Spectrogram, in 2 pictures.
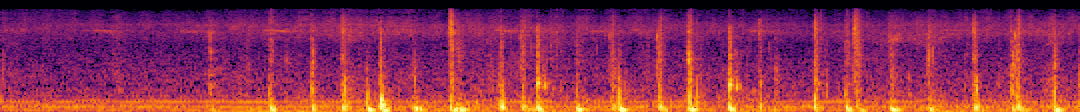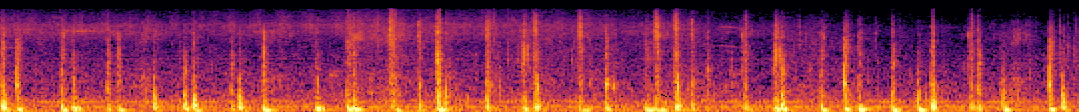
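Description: Horse hooves clop steadily on a stony path.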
